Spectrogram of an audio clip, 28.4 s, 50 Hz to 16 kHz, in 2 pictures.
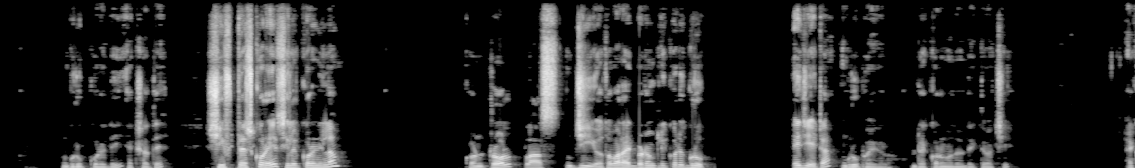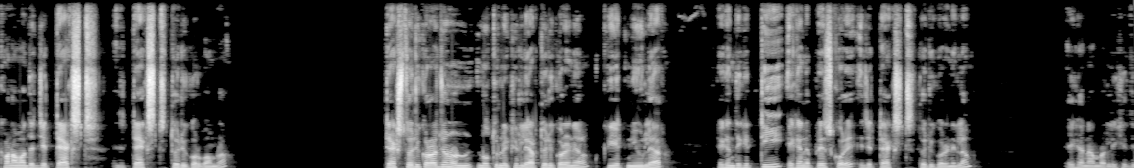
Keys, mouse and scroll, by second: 7.3 right click, 8.1-11.6 drag, 11.6 ctrl+z, 12.5 click, 12.8 space, 13.0 click, 13.3 space, 23.1 click.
